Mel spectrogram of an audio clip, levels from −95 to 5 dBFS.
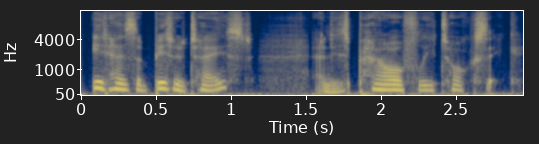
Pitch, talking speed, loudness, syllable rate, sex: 165 Hz, 185 wpm, -18 LUFS, 6.3 syllables/s, female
